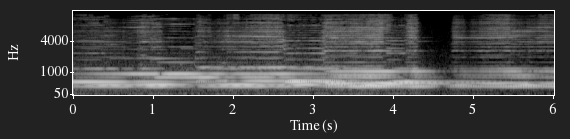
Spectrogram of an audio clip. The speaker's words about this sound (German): das in der Ecke steht, eine sogenannte Glasharmonika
